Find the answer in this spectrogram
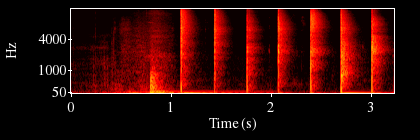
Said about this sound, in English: I don't know why he's clapping. Because he said the name of the show.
